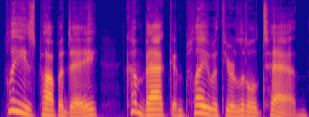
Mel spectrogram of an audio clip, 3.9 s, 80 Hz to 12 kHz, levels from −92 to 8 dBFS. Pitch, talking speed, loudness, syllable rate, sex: 155 Hz, 170 wpm, -19 LUFS, 4.1 syllables/s, male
